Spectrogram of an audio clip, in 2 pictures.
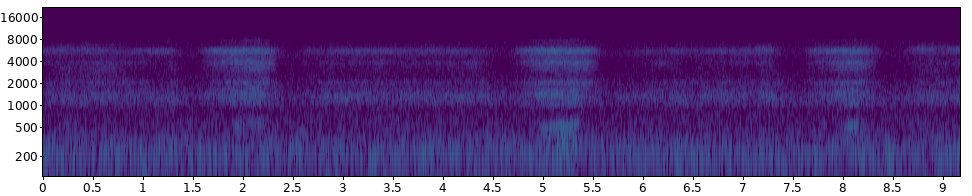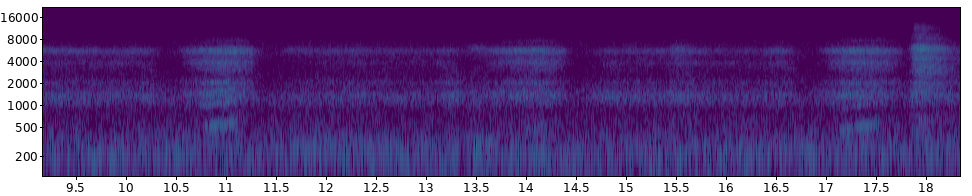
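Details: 8-month-old girl asleep on a futon: soft, regular noisy breaths, about 20 per minute, over steady room hum; light infant snoring.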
